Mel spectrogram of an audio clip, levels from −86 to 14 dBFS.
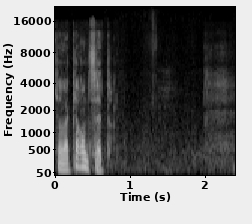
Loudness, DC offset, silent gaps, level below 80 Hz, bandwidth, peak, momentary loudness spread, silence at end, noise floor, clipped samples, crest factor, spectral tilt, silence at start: -20 LUFS; under 0.1%; none; -54 dBFS; 18 kHz; -4 dBFS; 26 LU; 1.7 s; -58 dBFS; under 0.1%; 20 dB; -5 dB/octave; 0 s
